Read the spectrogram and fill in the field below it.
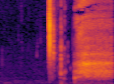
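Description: sipping beer

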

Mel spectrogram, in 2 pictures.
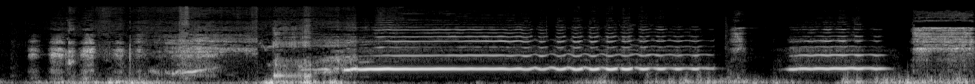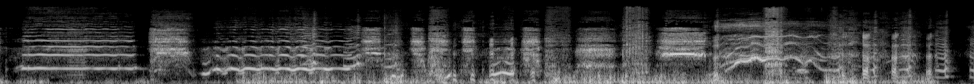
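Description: donkey braying excitedly

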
